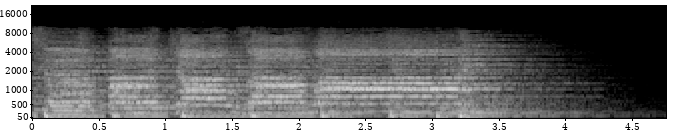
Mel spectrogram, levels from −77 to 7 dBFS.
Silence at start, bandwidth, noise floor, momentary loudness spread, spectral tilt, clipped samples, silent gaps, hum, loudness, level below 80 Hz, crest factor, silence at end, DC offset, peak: 0 s; 10.5 kHz; -55 dBFS; 6 LU; -4.5 dB/octave; under 0.1%; none; none; -13 LUFS; -30 dBFS; 14 dB; 0.95 s; under 0.1%; 0 dBFS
